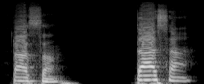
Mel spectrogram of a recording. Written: taza

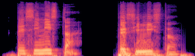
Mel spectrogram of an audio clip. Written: pesimista

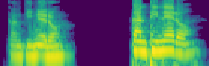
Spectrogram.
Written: cantinero

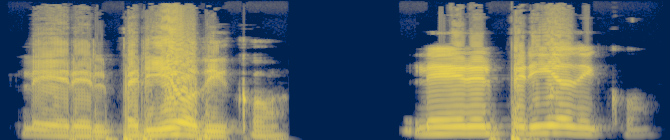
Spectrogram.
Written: leer el periodico

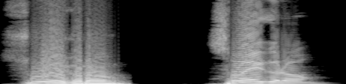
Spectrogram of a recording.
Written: suegro

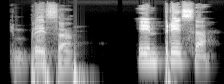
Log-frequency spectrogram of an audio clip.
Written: empresa

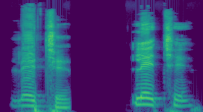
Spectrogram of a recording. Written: leche

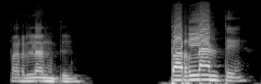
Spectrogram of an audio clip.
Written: parlante

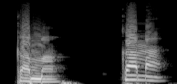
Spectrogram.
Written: cama

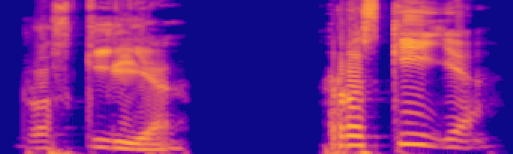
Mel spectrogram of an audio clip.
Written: rosquilla

